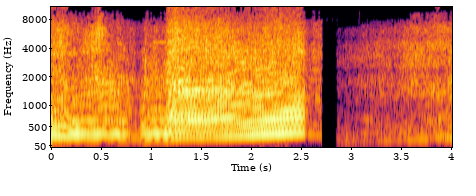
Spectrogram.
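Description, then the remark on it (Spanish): A loud rally car engine roars past, its pitch climbing and holding as it revs hard, then cuts off abruptly before a lower, rougher engine drone continues. “O Páramo é o mellor sitio para que pasen os coches de carreiras e se xunten os afeccionados.”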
